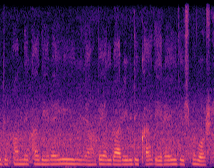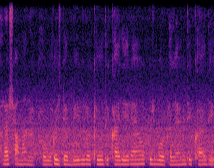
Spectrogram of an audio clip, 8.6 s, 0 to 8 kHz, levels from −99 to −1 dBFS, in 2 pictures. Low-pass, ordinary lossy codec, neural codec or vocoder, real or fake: none; none; none; real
